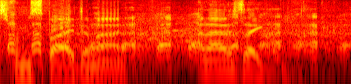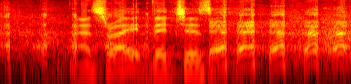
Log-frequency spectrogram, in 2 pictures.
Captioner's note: laughter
